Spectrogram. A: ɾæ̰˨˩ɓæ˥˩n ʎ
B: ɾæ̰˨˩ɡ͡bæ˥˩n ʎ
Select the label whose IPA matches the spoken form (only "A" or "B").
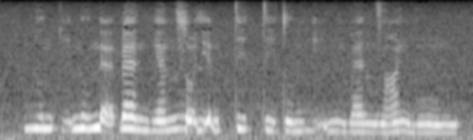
A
